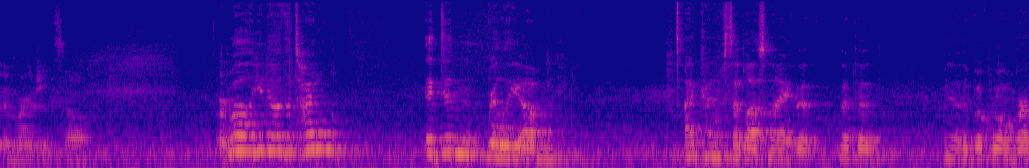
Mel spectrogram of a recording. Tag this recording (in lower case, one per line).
speech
